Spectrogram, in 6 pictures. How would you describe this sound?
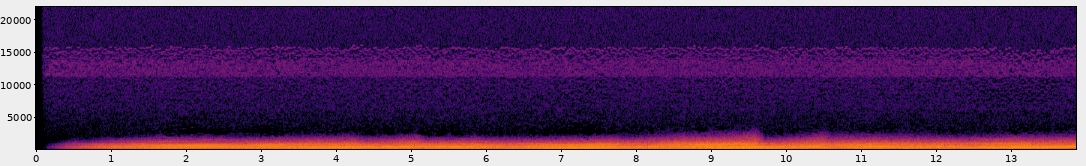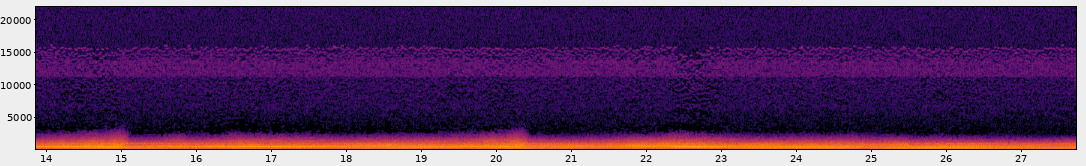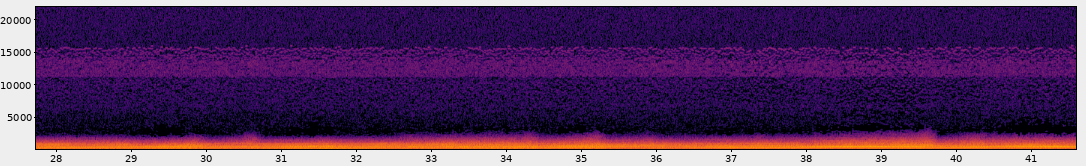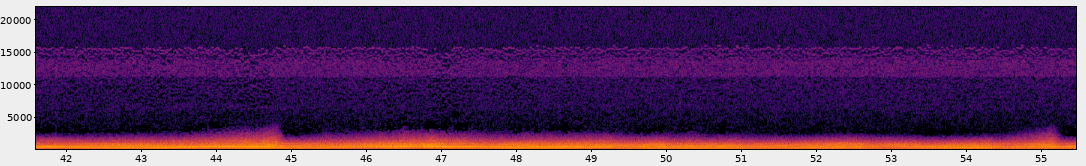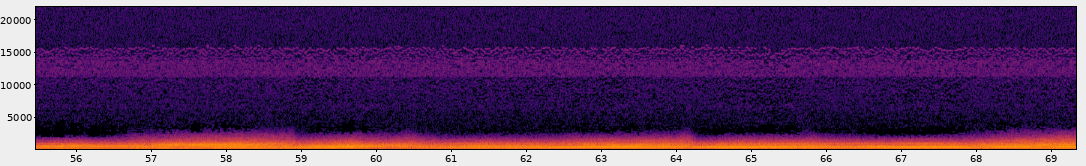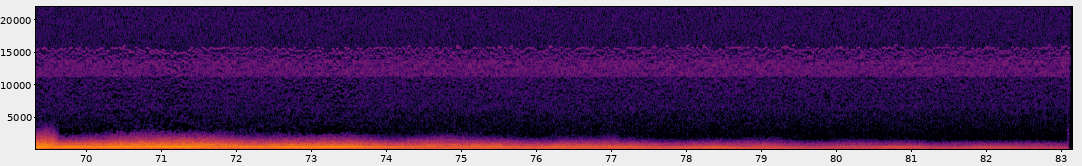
2 chords by preversed reverbs effect on electric guitar .... slow down by adobe premier CS5 about 35%
Ambient, angry, Cinematic, Dark, dim, Drone, echo, Film, guitar, Movie, nerve, preverse, reverbs, strange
